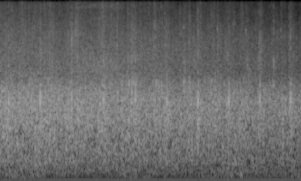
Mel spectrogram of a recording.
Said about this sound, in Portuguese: Dá uma salva de palmas ao Senhor em nome de Jesus.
